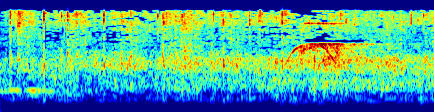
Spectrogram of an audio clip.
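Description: An audience claps together in a steady, dense wash of applause that holds an even loudness for a couple of seconds, with no voices rising above it.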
